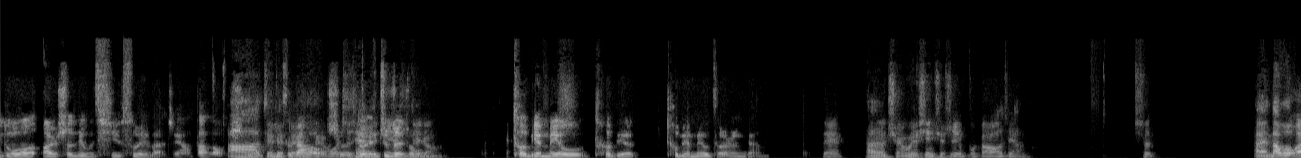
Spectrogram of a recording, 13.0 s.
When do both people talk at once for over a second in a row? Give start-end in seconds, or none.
2.2-4.3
